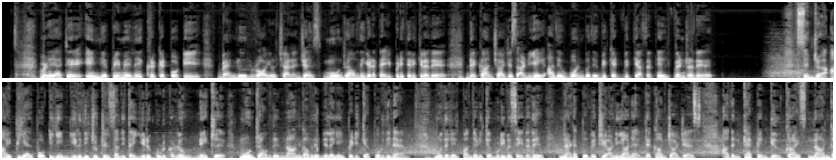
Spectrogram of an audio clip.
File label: Sports Tamil Male; India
